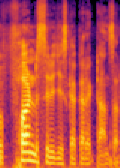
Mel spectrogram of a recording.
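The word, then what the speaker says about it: Pfund: जैसे यहां पे देखिए नाना लिखते इसको क्या है पी फंड है लेकिन पढ़ते क्या है पी इसमें साइलेंट होता है तो फंड सीरीज इसका करेक्ट आंसर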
